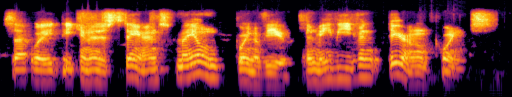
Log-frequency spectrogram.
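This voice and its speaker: A man with an accent, talking quietly and haltingly in a casual call discussion as the host, rambling and restarting his sentences. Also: mid-range voice, highs cut off. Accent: non-native or regional accent. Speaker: channel host.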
